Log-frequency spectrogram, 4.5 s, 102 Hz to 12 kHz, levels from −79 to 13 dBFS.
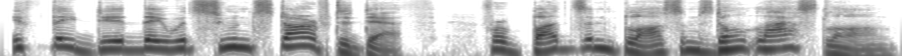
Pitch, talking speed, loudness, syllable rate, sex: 165 Hz, 215 wpm, -17 LUFS, 4.3 syllables/s, male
